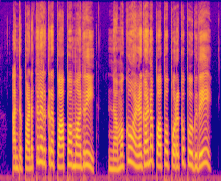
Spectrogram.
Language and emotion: Tamil, happy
